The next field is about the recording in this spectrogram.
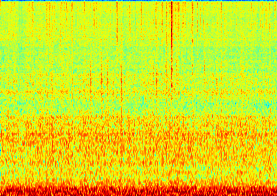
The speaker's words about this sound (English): Right now you hear like cars on the road and probably some wind, if you can even hear it.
